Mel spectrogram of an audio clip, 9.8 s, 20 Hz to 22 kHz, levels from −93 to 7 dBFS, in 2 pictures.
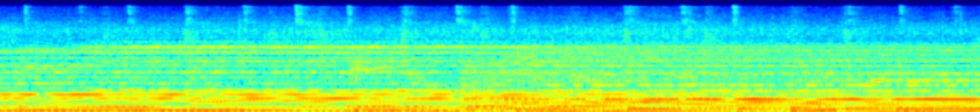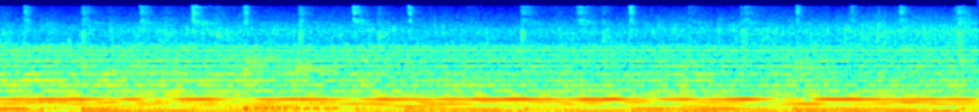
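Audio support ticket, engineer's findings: No faults found on listening to this music clip. Nothing to escalate and no component flagged for follow-up.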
